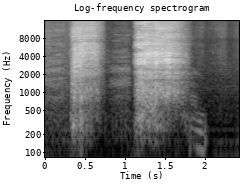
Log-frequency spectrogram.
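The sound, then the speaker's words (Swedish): Someone blows their nose in two loud, hissing bursts, the second longer than the first, with a short throaty sound right after. “Nu måste jag snyta mig.”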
